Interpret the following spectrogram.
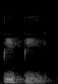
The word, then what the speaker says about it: Pepe: Yeah, the Spanish way of pronouncing Pepe sounds like pipi.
